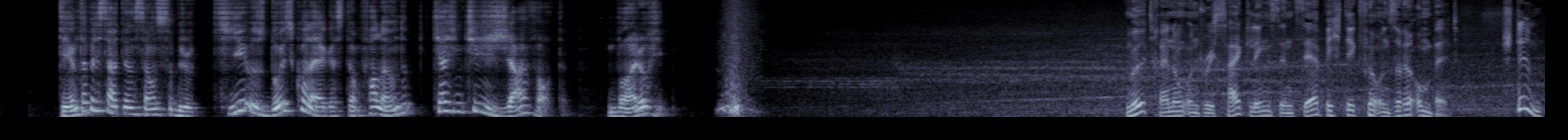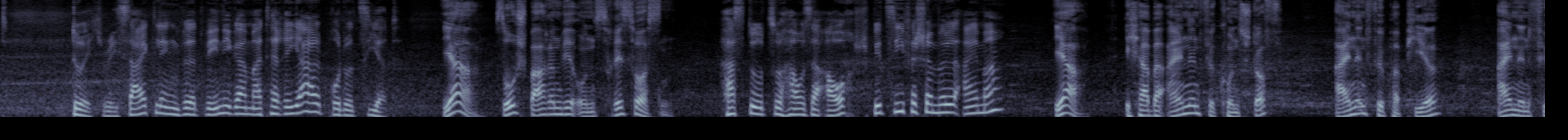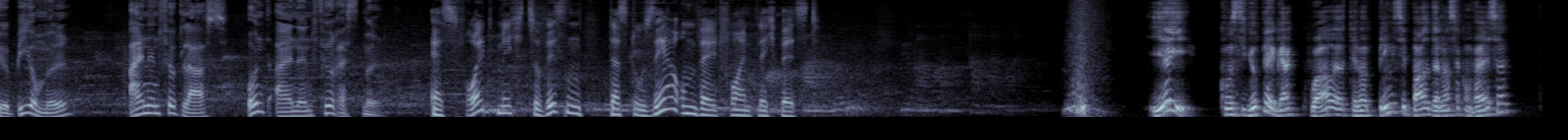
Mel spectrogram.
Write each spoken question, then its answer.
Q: E aí, conseguiu pegar qual é o tema principal da nossa conversa?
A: É sobre reciclagem e separação de lixo.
